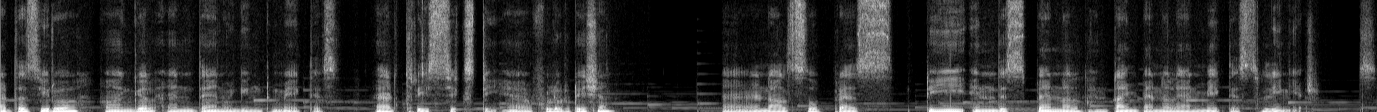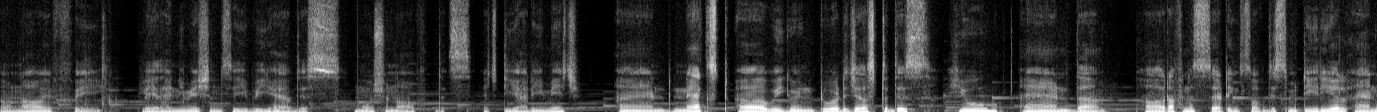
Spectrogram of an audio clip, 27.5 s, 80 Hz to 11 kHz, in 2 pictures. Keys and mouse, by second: 0.6 i, 6.0 KP_3, 10.7 t, 14.6 shift+Right, 14.8 shift+Left, 15.0 space, 18.5 space, 18.9 space, 19.8 space, 24.8-27.4 middle drag, 27.4 click.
